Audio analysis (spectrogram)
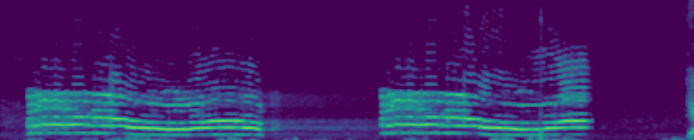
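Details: A cat gives two long, drawn-out meows, each lasting about three seconds with a slight wavering fall in pitch, separated by a short pause, with faint low thumps in the background.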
